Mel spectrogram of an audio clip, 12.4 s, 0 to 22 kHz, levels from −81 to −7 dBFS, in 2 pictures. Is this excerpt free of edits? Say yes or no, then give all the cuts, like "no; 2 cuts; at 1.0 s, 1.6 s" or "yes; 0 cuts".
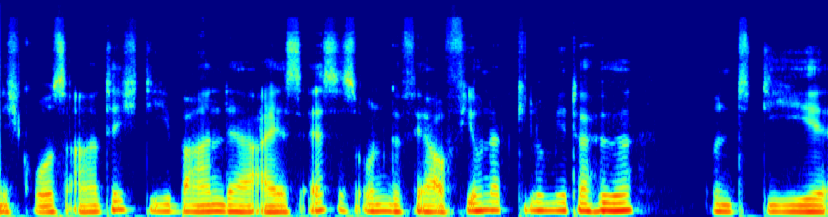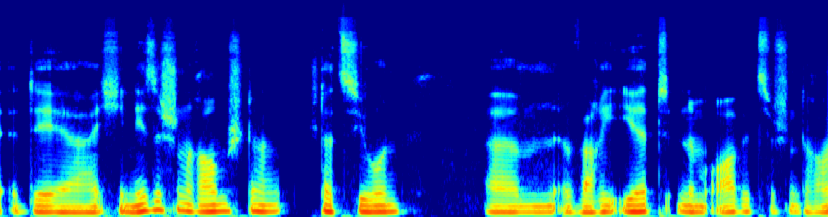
yes; 0 cuts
